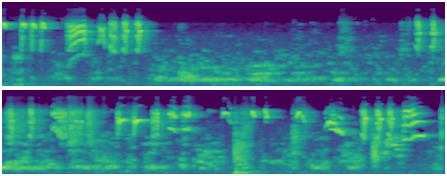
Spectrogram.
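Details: Ngobra-style song of an olive-backed sunbird, used as a lure so young birds sing readily: shrill chattering bursts and thin whistles, a quieter gap midway, then dense high trills and twittering.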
